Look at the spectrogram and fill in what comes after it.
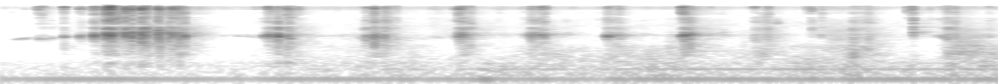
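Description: Crunching and chewing of a dried, seasoned black scorpion's tail: a quick cluster of crisp crunches about half a second in, then single sharp crunches every half second or so.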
